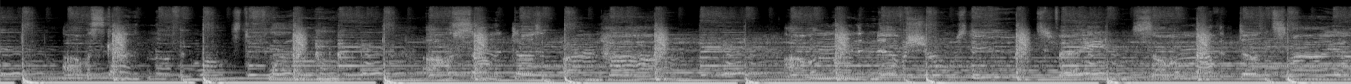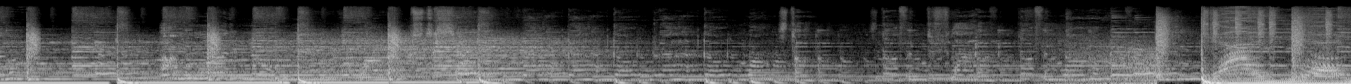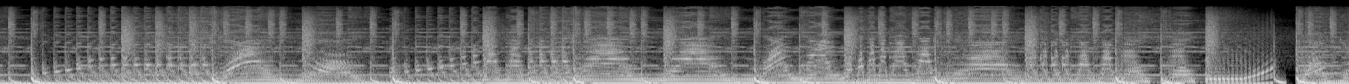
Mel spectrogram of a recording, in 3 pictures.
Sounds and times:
Dubstep: 0.0 - 40.5.

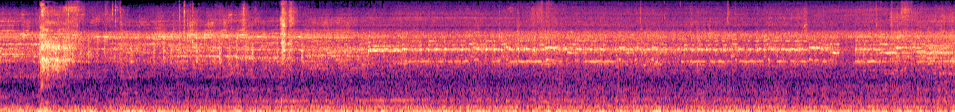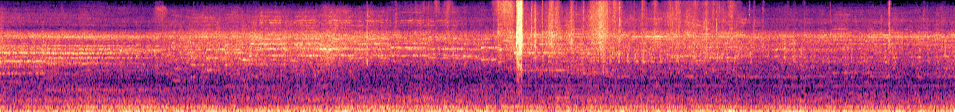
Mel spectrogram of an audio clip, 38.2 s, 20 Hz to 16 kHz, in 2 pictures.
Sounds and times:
Fixed-wing aircraft, airplane: 0.0 - 38.2.

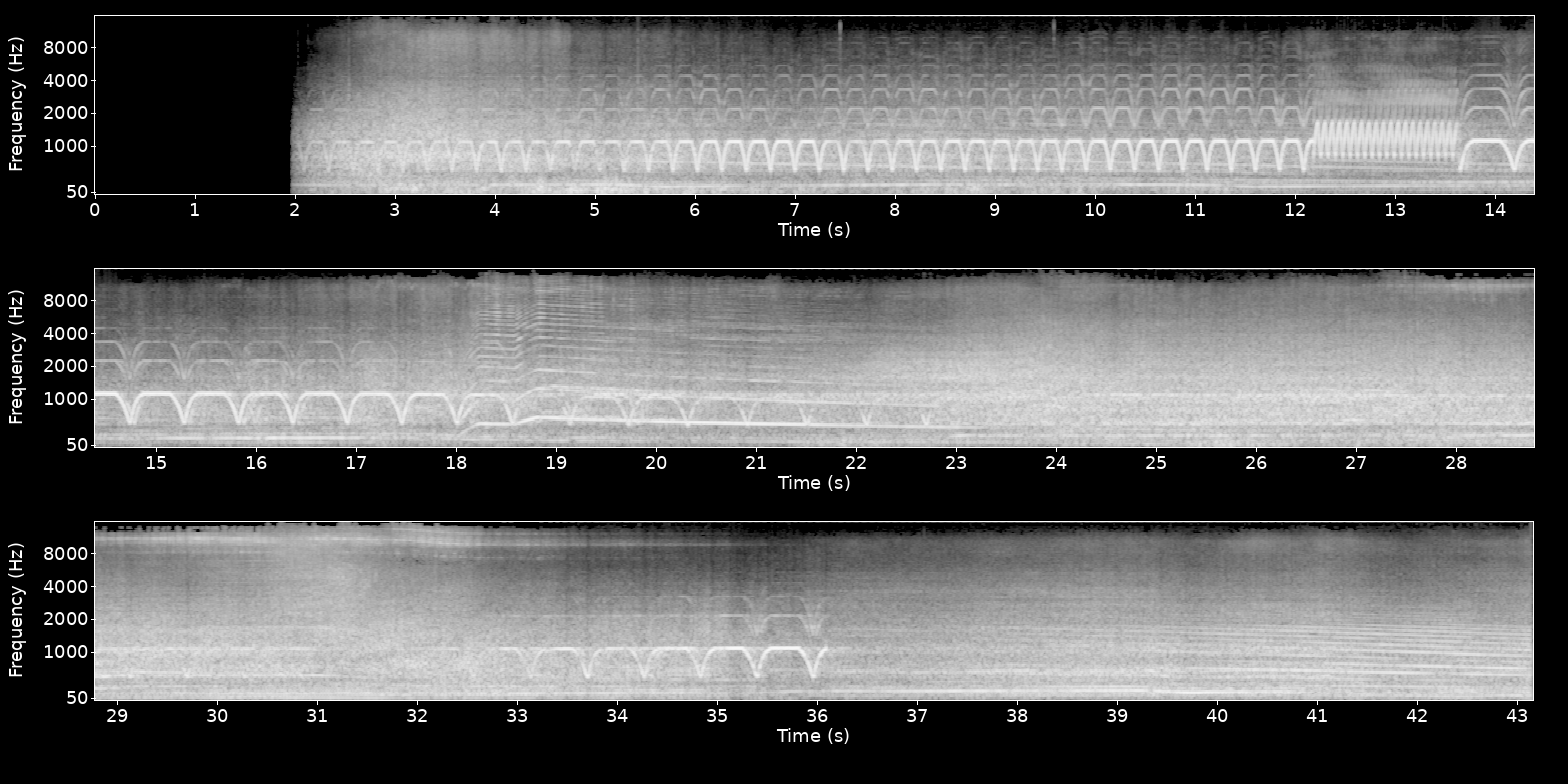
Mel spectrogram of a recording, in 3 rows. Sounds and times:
Engine: 2.0 - 43.1
Truck: 2.0 - 43.1
Siren: 2.1 - 43.1.

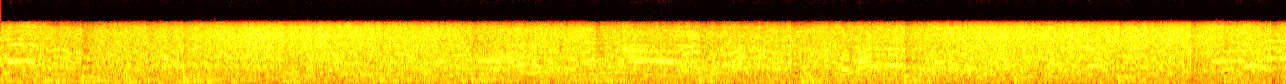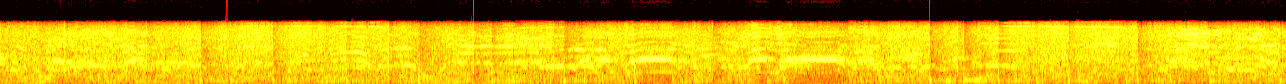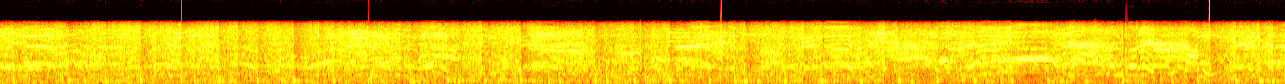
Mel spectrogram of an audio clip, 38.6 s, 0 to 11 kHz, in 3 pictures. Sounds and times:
Speech: 0.0 - 23.1, 24.1 - 38.5.

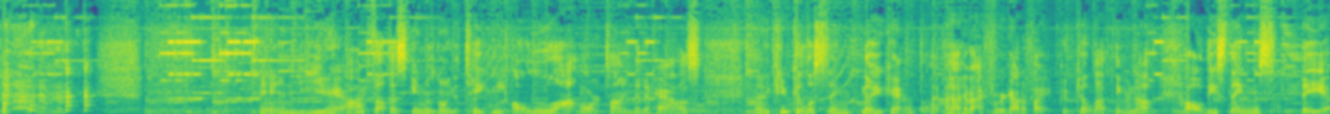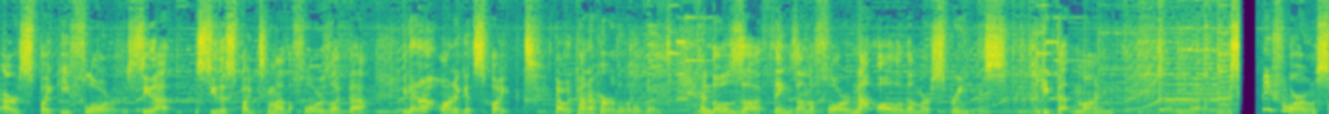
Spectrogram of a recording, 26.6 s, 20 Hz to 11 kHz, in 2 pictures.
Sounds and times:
Music: 0.0 - 25.7
Speech: 2.6 - 24.4, 25.9 - 26.5.

